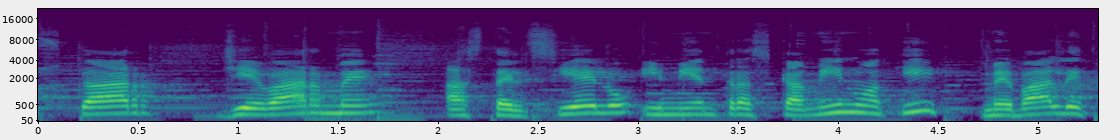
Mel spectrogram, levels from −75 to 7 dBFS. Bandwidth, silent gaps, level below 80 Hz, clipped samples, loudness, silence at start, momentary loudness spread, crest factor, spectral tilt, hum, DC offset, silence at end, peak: 12.5 kHz; none; -50 dBFS; under 0.1%; -17 LUFS; 0 s; 8 LU; 16 dB; -6 dB/octave; none; under 0.1%; 0 s; 0 dBFS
